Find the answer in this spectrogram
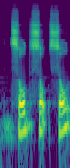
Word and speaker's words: solder: So in the US, the L is silent. Solder?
